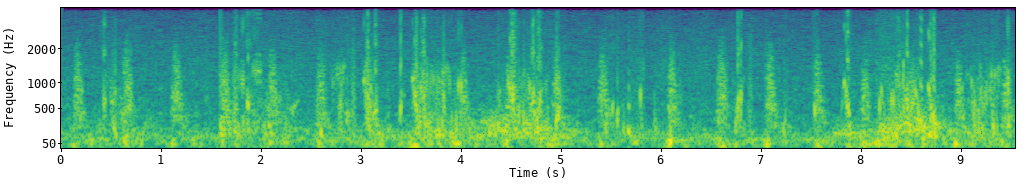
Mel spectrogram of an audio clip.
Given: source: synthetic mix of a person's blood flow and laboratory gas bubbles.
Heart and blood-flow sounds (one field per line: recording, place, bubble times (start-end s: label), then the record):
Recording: Doppler ultrasound of blood flow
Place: subclavian vein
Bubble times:
0.40-0.72 s: bubbles
1.58-2.40 s: bubbles
2.53-2.65 s: bubbles
2.69-2.91 s: bubbles
2.98-3.21 s: bubbles
3.35-3.44 s: bubbles
3.48-4.04 s: bubbles
4.33-5.02 s: bubbles
5.43-5.73 s: bubbles
5.76-5.84 s: bubbles
5.92-5.98 s: bubbles
6.71-6.84 s: bubbles
7.21-7.27 s: bubbles
7.50-7.58 s: bubbles
7.79-7.89 s: bubbles
8.14-8.80 s: bubbles
9.04-9.52 s: bubbles
From the record:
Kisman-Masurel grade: 242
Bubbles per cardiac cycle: several, 3 to 8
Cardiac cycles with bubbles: 100%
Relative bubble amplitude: moderate (0.250 to 0.450)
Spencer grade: 3 (all of the cardiac periods contain showers or single bubble signals, but not dominating or overriding the cardiac motion signals)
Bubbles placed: anywhere in the cardiac cycle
